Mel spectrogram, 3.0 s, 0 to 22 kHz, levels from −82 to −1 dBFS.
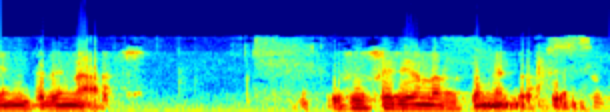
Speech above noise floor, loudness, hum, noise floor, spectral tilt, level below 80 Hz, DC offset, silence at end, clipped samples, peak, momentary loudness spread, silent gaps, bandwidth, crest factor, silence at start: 27 dB; -9 LUFS; none; -35 dBFS; -7.5 dB/octave; -36 dBFS; under 0.1%; 0 s; 0.1%; 0 dBFS; 18 LU; none; 6.8 kHz; 10 dB; 0 s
